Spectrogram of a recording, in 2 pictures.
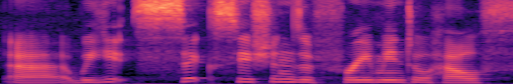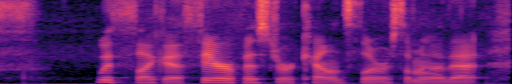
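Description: Smooth-voiced New woman co-host. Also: mid-range voice, lively intonation, fast, fairly bright tone. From New Zealand. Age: young adult. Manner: laughs often, candid and chatty. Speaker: podcast co-host. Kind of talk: casual chat.

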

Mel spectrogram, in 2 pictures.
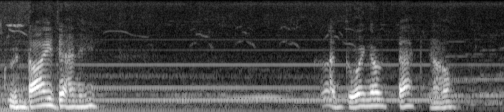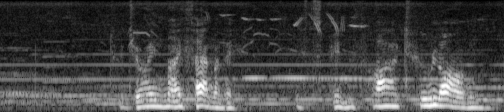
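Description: Music swells under a frail old sea captain from a TV drama. He speaks very slowly and rather high, sounding haunted, apologetic and full of sorrow. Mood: mournful. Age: older. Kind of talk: television drama acting.

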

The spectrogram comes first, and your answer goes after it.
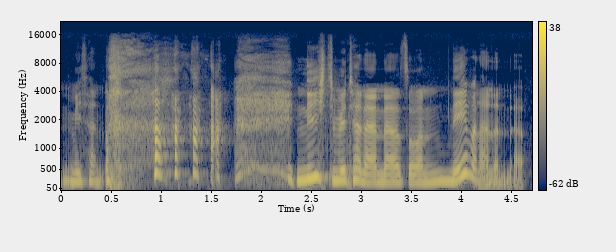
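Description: A woman hosting a casual podcast, chatty and relaxed, giving advice and laughing often. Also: fairly high pitch, slow. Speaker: podcast host.

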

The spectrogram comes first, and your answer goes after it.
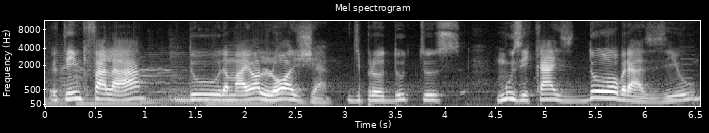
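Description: A man's voice: fairly high pitch, slow pace, faint music behind. A man hosting a live comedy show, joking around and doing hyped-up ad reads. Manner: jokey, animated hype-man ad reads.

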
